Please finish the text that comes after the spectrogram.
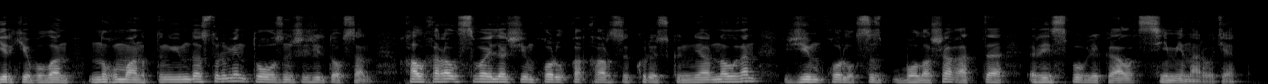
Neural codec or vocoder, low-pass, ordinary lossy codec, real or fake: none; 9.9 kHz; none; real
